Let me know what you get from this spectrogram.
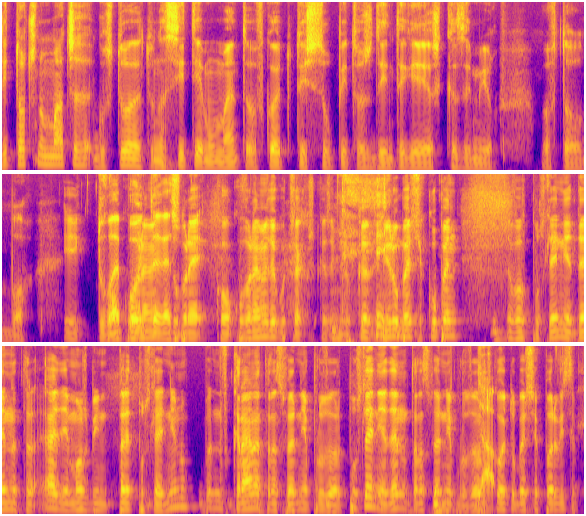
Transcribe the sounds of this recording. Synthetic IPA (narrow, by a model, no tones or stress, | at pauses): lit̪ɔt͡ʃnomat͡ʃəɡost̪uvɐnɛt̪onɐsit̪iɛmomɛnt̪əvɐfkɔjt̪ʊ̥t̪iʃsɛʊpit̪vəʃd̪ɐint̪ɛɡɾiɾəʃkəzɛmiɾʊ | vɐft̪ɔjod̪̚bɔɾ | it̪ovaɛpoint̪ɛɾɛsd̪obɾɛkɔlˠkʊvɾɛmɛd̪ɐɡot͡ʃakə̥ʃkəzɛmiɾʊkəzɛmiɾʊbɛʃɛkupɛnvɐfposlɛd̪nijəd̪ɛnːɐt̪ɾɐajd̪ɛmɔʒɛbipɾɛt̪̚poslɛd̪niənofkɾajənɐt̪ɾɐnsfɛɾnijəpɾozɔɾposlɛd̪nijəd̪ɛnːɐt̪ɾɐ̃nsfɛɾnijəpɾozɔɾd̪a̰kɔjt̪ʊbɛʃɛpɤɾvisɛ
